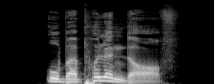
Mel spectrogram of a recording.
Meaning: a municipality of Burgenland, Austria
- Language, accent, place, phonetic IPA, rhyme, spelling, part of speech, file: German, Germany, Berlin, [ˌoːbɐˈpʊləndɔʁf], -ʊləndɔʁf, Oberpullendorf, proper noun, De-Oberpullendorf.ogg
